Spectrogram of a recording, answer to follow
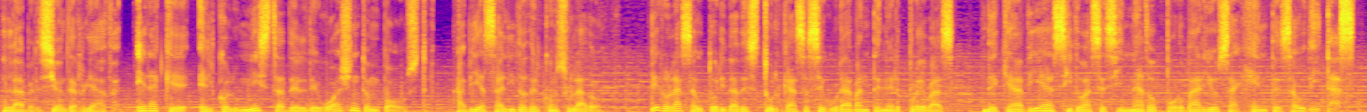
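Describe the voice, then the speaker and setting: A man's voice: on the low side, expressive, moderate pace. A man reading scripted documentary narration in the manner of a true crime news report. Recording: music bed under the voice. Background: music.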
